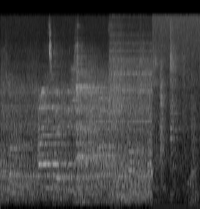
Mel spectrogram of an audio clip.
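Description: Factory hall ambience: industrial machinery runs steadily, with several steady whining tones and indistinct voices in the echoing hall. About three seconds in, it changes suddenly to a quieter room with a low hum and a few short knocks.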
